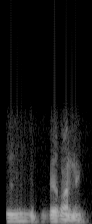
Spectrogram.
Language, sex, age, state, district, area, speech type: Assamese, male, 30-45, Assam, Dhemaji, rural, conversation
